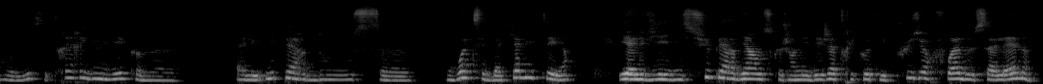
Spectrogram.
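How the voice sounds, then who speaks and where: A woman's voice: fairly high pitch, dark tone, reverberant. A woman chatting casually with viewers in a knitting vlog, full of fillers and restarts. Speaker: knitting podcaster.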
